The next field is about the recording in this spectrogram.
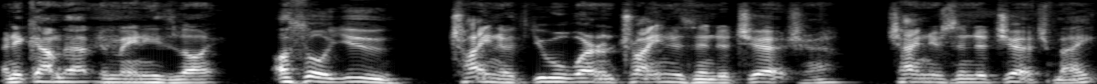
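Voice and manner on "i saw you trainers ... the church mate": put-on spoken in a Nottingham accent. Retelling a man confronting the speaker at church, speaker does a Nottingham accent impression. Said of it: "Nottingham accent?".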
